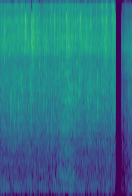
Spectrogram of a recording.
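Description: Bitter gourd pieces frying in hot oil while being turned over, giving a steady, dense sizzling hiss that runs unbroken until it cuts off abruptly near the end.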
